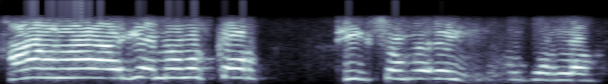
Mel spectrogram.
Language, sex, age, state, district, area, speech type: Odia, male, 45-60, Odisha, Nabarangpur, rural, conversation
